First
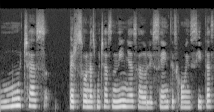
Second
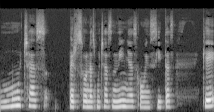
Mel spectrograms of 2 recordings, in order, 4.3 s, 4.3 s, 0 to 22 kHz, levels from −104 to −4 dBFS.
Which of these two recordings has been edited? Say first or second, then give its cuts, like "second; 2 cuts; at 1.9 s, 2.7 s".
second; 1 cut; at 2.7 s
